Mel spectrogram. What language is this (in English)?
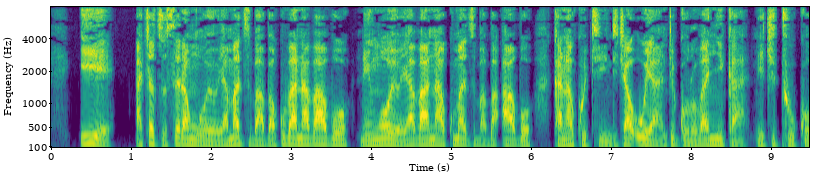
Shona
